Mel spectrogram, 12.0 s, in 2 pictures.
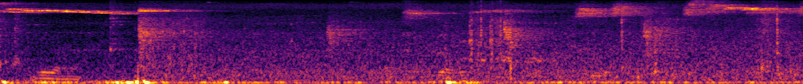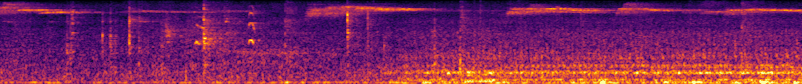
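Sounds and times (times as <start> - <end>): faint steady hum: 7.9 - 12.0
bird high-pitched drawn-out notes: 8.9 - 12.0.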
